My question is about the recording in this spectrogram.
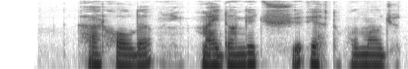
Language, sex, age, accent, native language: Uzbek, male, 25-34, Samarqand, Uzbek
